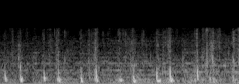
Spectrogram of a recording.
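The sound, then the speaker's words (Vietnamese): Hooves of a horse being whipped into a run after its rider mounts: many rapid, evenly spaced clip-clop beats in a steady rhythm, loud over a dull rumbling background. “Nói xong, chàng chắp tay từ giã, xoay người nhảy lên ngựa, ra roi chạy ngay.”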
